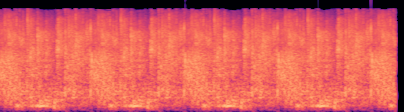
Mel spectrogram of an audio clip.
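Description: A group of people clapping hands loudly in a steady, even rhythm.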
